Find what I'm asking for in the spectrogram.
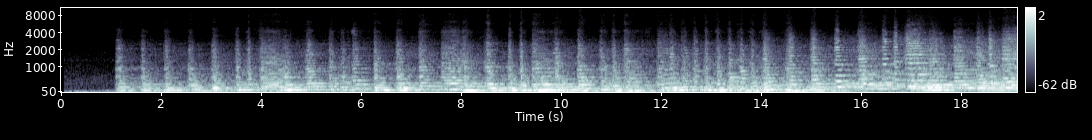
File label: Symphony, Larghetto; Symphony No. 1 Berliner Sinfonie; Weill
